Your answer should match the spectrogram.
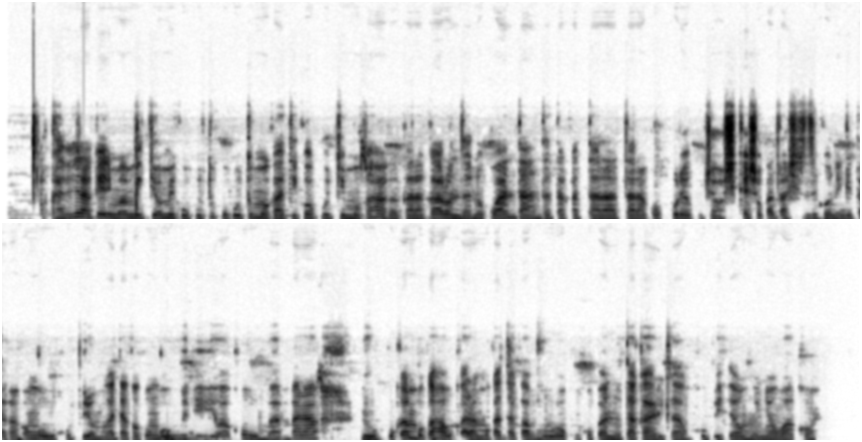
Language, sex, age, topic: Oshiwambo, female, 18-24, agriculture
